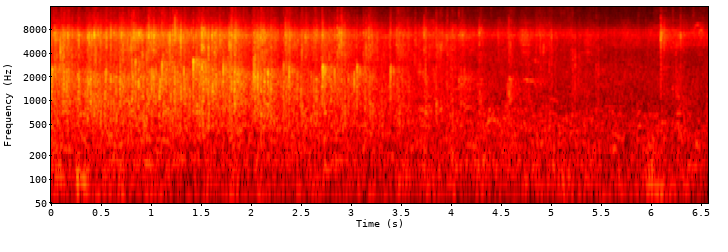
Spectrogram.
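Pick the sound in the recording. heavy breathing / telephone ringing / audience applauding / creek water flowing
audience applauding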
